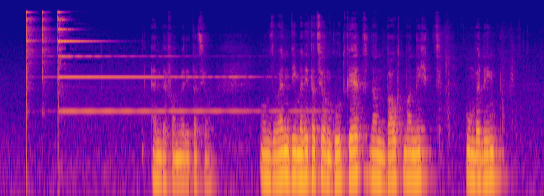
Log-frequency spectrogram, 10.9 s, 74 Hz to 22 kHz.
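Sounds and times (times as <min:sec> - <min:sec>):
meditation bell struck during a meditation session: 0:00.5 - 0:07.4
speech: 0:03.0 - 0:04.4, 0:05.2 - 0:10.2.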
